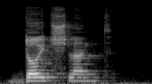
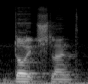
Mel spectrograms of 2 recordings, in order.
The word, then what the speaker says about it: Deutschland: But like always in German, there are some exceptions, and where we don't put the accent on the first syllable.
